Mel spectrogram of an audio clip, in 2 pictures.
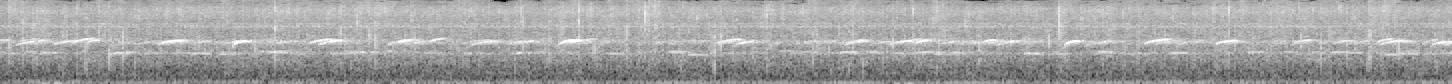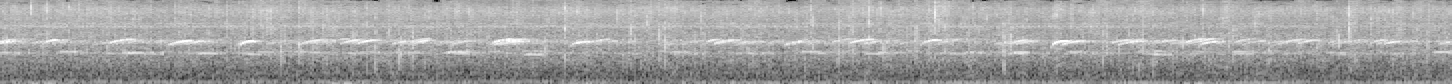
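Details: Continuous coqui frog chorus in tropical rain, Big Island, Hawaii: numerous callers give rapid, overlapping two-tone chirps, low then high, in a steady pulsing stream, with rain pattering throughout.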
